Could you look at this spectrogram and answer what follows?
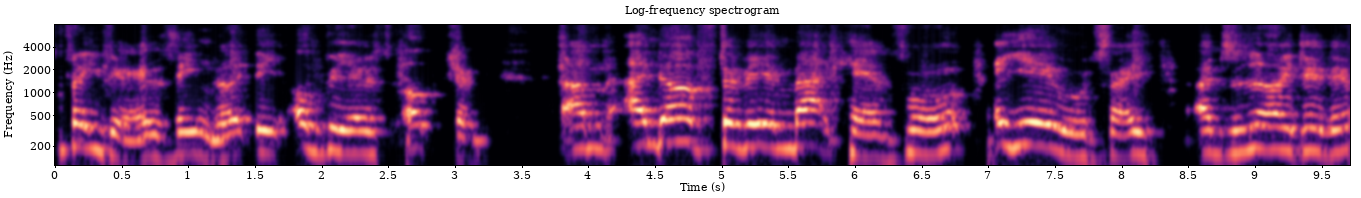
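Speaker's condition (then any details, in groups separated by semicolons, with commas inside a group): Quadriplegic cerebral palsy; quadriplegic form, birth injury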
